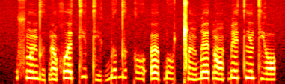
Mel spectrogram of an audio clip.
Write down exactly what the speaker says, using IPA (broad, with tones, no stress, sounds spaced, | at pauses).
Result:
sʷ œ̃˧ d̪ ə̤˩ ɗ ə̃˩ χʷ ɛ˧ tʲ ə̤˥ tʲ ɛ̤˩ ɡ͡b ə̤˥ d̪ ə̤˥ k ɔ̤˧ ʔ œ˧ ɓ ɔ̤˧ ǁ ə̃˧ ɡ͡b ɛ˥ ɗ ɔ̃˧ ɓ e˥ tʲ œ̃˥ tʲ ɔ˧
